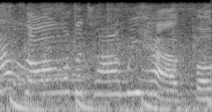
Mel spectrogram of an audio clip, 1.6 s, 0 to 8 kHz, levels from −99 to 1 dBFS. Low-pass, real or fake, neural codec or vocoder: 7.2 kHz; real; none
